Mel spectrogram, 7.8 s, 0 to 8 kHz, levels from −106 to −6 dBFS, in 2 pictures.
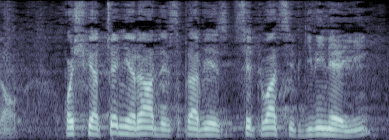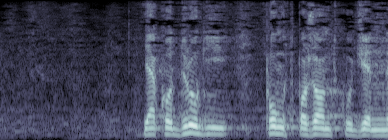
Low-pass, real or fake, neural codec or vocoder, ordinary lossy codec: none; fake; codec, 16 kHz, 16 kbps, FreqCodec, larger model; none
